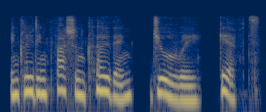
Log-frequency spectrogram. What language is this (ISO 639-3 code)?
eng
